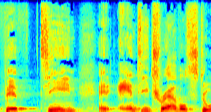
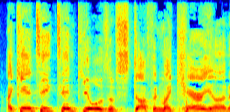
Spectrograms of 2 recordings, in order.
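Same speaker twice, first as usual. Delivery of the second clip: raised, exasperated protest; an exclaimed objection, pitched up; exclaiming; 7 semitones higher than usual. Retold or imitated. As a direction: throw the words up in disbelief. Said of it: "I exclaimed".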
